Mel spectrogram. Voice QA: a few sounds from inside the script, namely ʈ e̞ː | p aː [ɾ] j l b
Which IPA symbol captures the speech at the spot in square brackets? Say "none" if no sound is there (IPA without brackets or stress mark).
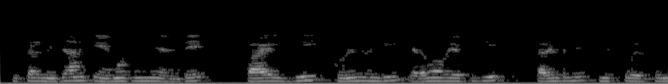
none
